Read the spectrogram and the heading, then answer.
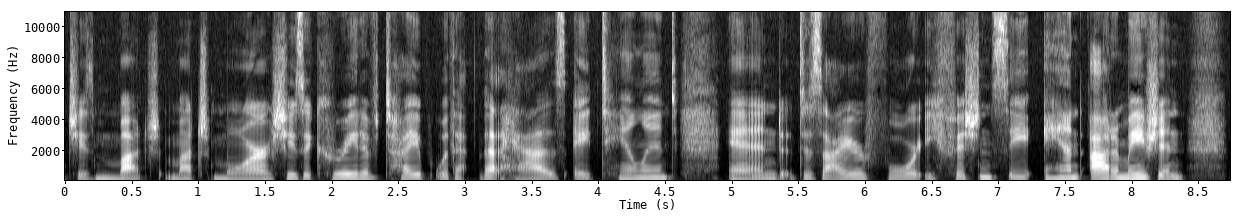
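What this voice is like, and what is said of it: Minnesota accent. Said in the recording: “we both have Minnesota accents ... our Minnesota accent flares up”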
